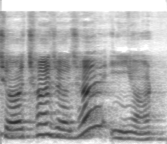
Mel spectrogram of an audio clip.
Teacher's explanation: हमारी जिह्वा तालु को छूती है तो वहाँ से च छ ज झ ञ वर्ण निकलते हैं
